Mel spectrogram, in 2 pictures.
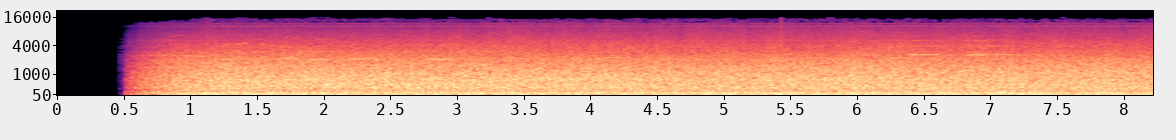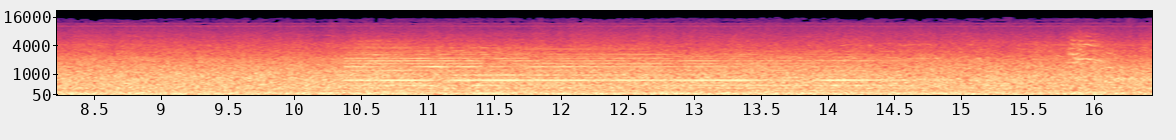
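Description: Loud, steady, deep noise like a running vehicle, with a horn of several notes sounding together for about five seconds from about ten seconds in.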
